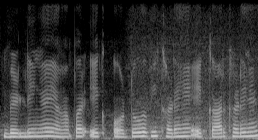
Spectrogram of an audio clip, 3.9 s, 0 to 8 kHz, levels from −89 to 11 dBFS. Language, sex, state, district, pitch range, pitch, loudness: Hindi, female, Jharkhand, Ranchi, 200-230 Hz, 215 Hz, -15 LUFS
